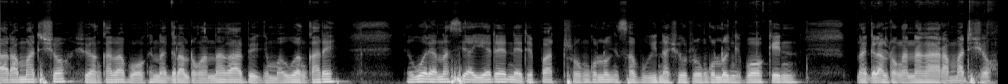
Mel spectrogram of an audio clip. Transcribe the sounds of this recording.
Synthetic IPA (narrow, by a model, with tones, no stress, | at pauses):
a˨ɾa˨ma˦tʃɔ˦ʃu˦˨a˨ŋka˦ɾa˦pɔ˨kɪ˦nna˨ɡɪ˦ɾa˦˨ltɔ˨ŋa˨na˦ka˦pe˨ki˨ma˨u˦a˨ŋka˦ɾɛ˦ | ne˨˦ko˦ɾja˨na˦si˦a˨jɛ˦ɾɛ˦nɛ˨tɪ˦pa˦tɾo˨˦ŋɡo˦lo˦ŋi˨sa˦bu˨ki˦na˨ʃo˦tɾo˨˦ŋɡo˦lo˦ŋi˨pɔ˦kɪ˦n | na˨ɡɪ˨ɾa˦ltɔ˨ŋa˨na˦ka˦˨ɾa˨ma˨tʃɔ˦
